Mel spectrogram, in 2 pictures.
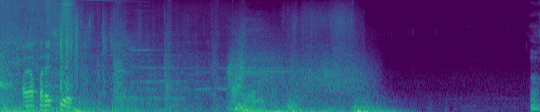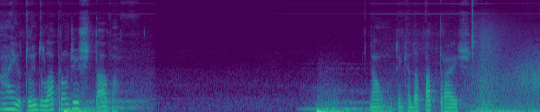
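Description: A middle-aged man talks with animation into a microphone, close by.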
